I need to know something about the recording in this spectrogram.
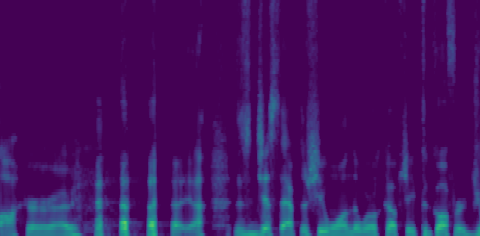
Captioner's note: laughter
